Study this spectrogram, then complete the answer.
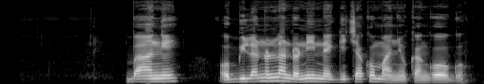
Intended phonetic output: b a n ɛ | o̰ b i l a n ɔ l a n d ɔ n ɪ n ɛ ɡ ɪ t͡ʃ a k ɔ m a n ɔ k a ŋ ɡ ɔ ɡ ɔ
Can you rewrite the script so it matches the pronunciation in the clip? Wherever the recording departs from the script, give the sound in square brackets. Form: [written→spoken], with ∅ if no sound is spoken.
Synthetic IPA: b a [n→ŋ] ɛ | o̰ b i l a n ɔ l a n d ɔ n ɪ n ɛ ɡ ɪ t͡ʃ a k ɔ m a [n→ɲ] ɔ k a ŋ ɡ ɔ ɡ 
